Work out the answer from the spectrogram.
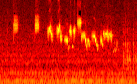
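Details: A male black-headed bunting sings a brief phrase: two sharp introductory notes, then a rapid jangling run of twittering notes that ends in a buzzy trill, over a low traffic hum.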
